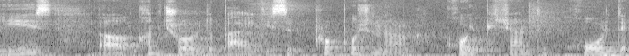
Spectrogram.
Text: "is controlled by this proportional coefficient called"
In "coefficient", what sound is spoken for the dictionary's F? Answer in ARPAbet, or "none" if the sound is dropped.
P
